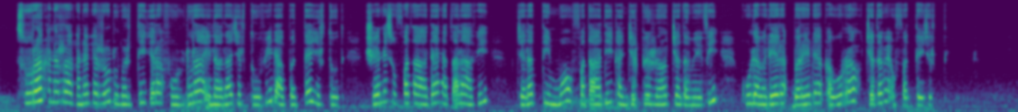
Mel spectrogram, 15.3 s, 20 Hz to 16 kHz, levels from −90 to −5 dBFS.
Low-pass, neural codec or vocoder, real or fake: 14.4 kHz; none; real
